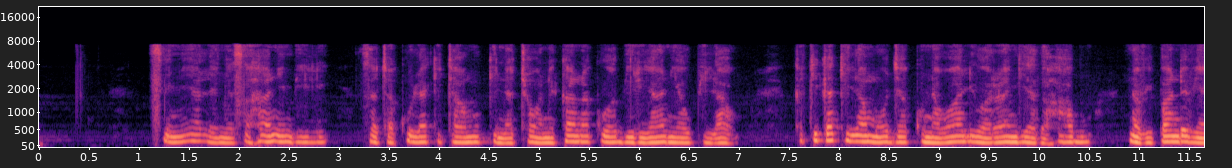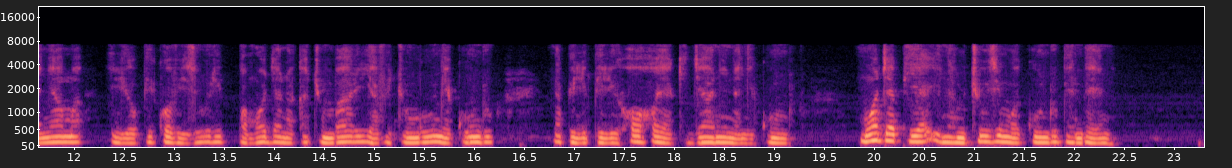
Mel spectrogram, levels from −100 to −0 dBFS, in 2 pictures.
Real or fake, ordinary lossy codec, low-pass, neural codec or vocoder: fake; MP3, 64 kbps; 7.2 kHz; vocoder, 24 kHz, 100 mel bands, Vocos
